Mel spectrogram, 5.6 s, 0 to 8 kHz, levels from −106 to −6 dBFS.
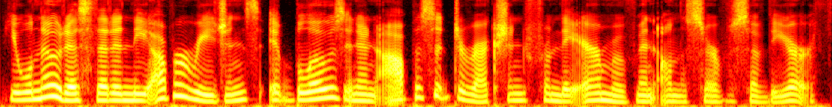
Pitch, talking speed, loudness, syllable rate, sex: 200 Hz, 260 wpm, -19 LUFS, 6.9 syllables/s, female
